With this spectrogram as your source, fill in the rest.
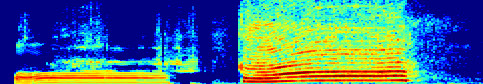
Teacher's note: Because this is an alif mad, we pronounce the qaf for 2 seconds.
